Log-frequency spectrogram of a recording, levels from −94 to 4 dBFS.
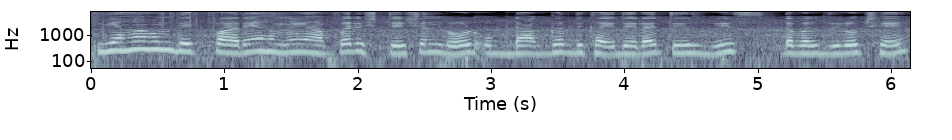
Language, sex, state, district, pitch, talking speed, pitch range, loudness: Hindi, female, Rajasthan, Jaipur, 215 Hz, 215 wpm, 200-235 Hz, -18 LUFS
